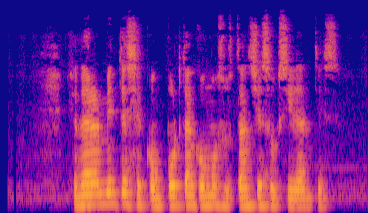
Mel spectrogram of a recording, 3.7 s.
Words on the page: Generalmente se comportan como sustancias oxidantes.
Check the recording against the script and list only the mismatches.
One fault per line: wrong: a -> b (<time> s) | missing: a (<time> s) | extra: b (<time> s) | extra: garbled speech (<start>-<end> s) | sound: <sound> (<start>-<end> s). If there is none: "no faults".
no faults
